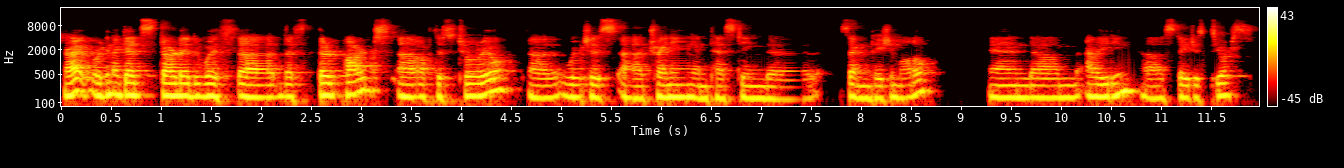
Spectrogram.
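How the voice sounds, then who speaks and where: A man's voice: medium pitch, fairly even intonation, unhurried, a little mellow, reverberant. A man hosting an online tutorial session, making announcements to attendees. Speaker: session host.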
